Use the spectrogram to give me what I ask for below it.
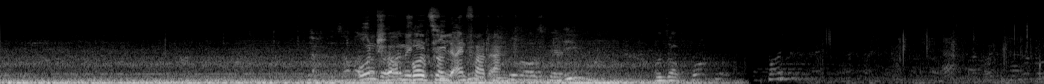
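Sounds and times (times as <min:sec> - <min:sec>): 
car engine rumble in a race: 0:00.0 - 0:07.5
speech: 0:03.6 - 0:07.2.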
